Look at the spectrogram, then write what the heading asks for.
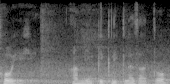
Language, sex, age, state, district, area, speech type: Marathi, male, 30-45, Maharashtra, Satara, urban, spontaneous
